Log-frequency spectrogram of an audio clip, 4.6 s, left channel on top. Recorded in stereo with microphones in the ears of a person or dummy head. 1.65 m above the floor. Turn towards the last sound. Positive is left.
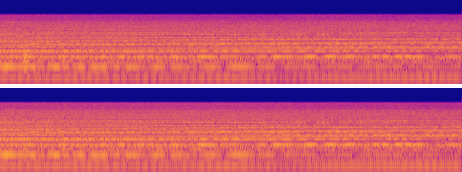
turn(degrees=0)  # may be behind; listen again after turning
